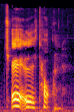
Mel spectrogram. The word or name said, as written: ch'e'ilto'n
